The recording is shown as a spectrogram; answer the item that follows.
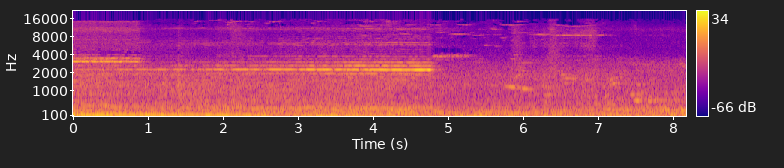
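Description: Road traffic: a heavy vehicle's low engine rumble that fades about three seconds in, with a steady high whine over it that cuts off suddenly about five seconds in. After that only quieter street noise remains.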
